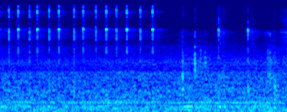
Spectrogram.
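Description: Rapid, regular computer mouse clicks while selecting vertices in Blender, a close train of light sharp ticks that thins out toward the end, over a quiet hiss and without speech.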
